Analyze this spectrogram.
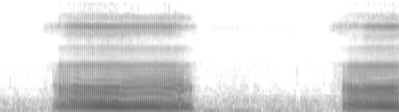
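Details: Maltese-Shih Tzu cross dog snoring loudly while asleep: a long, harsh, rattling snore, a quiet gap, then the next snore starting, each with a grating buzz and breathy hiss.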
